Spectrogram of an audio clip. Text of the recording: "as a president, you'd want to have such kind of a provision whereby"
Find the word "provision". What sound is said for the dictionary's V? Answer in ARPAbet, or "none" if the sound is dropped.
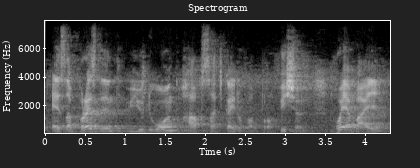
F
